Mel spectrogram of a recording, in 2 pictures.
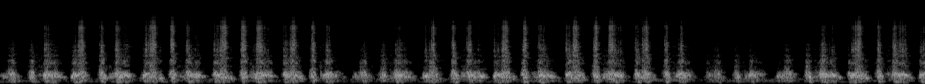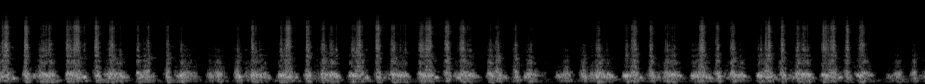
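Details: Loud, harsh, scratchy mid-systolic murmur recorded at position P with the patient supine, heart rate 90 bpm, getting louder and swelling and fading in phases.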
